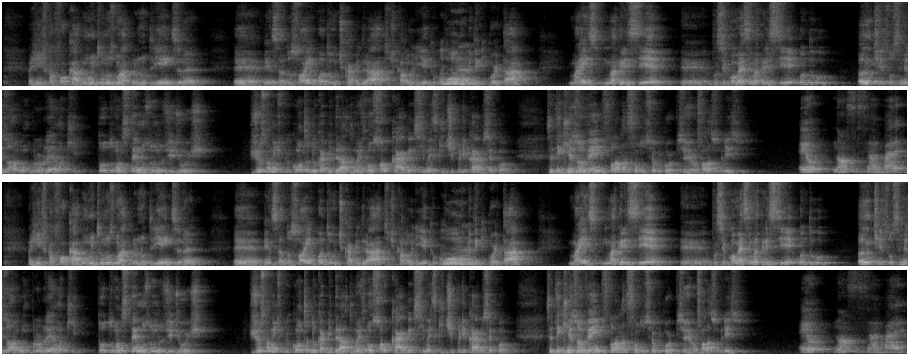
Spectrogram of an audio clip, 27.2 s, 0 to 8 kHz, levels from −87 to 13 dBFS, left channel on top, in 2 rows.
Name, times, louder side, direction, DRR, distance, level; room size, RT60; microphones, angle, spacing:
voice 1, 0.0-2.9 3.5-6.9 7.3-7.8 8.5-9.8 10.2-12.3 12.8-14.7 15.0-16.6 17.3-24.7, right 2 dB, 20° right, 2 dB, 0.3 m, -28 dB
voice 2, 6.5-7.0 25.5-27.0, left 1 dB, 75° left, 0 dB, 0.8 m, -27 dB
3.5 x 3.1 x 2.5 m, 0.76 s
head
